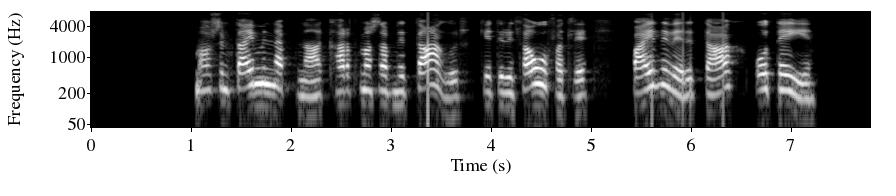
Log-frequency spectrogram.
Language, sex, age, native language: Icelandic, female, 30-39, Icelandic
